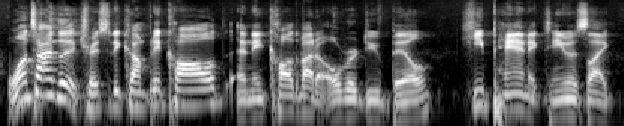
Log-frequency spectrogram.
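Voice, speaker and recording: A man of thirty doing a stand-up comedy set on a club stage, animated and jumping to high shouts on punchlines. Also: racing. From Boston area.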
